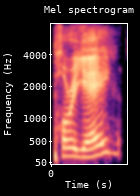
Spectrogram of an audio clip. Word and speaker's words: Poirier: fight of the year Dustin Poirier was the French pronunciation defeats Dan hooker in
